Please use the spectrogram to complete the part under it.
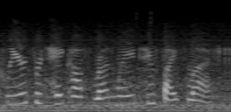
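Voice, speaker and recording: A woman voicing a procedural air traffic controller in a game, giving scripted clearances. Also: moderate pace, lightly acted. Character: procedural female tower controller. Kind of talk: scripted aviation radio phraseology. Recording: clear background noise, aircraft rumble.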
